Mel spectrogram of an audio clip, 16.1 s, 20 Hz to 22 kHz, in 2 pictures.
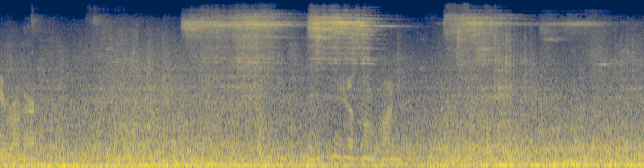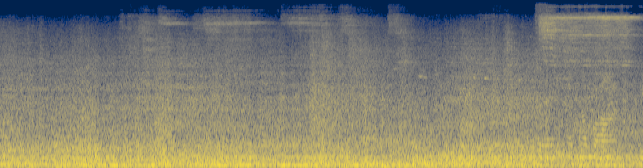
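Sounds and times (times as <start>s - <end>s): train wheels rumbling on rail: 0.0s - 16.0s
high wheel squeal: 2.3s - 8.0s, 9.8s - 16.0s.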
